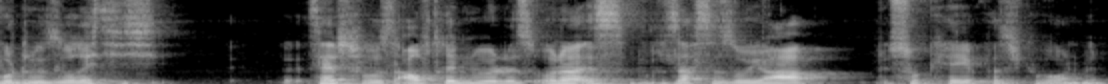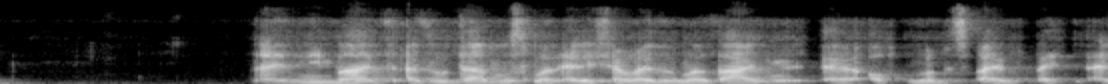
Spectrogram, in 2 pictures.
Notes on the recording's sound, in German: Und warum ist unsere Tonqualität so beschissen?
